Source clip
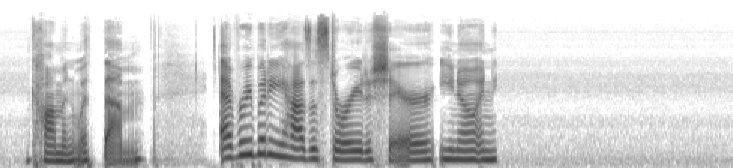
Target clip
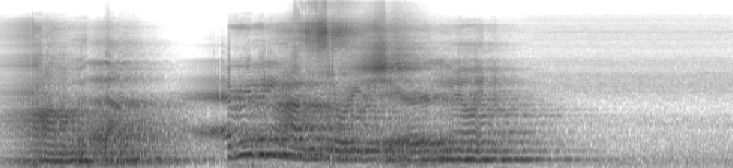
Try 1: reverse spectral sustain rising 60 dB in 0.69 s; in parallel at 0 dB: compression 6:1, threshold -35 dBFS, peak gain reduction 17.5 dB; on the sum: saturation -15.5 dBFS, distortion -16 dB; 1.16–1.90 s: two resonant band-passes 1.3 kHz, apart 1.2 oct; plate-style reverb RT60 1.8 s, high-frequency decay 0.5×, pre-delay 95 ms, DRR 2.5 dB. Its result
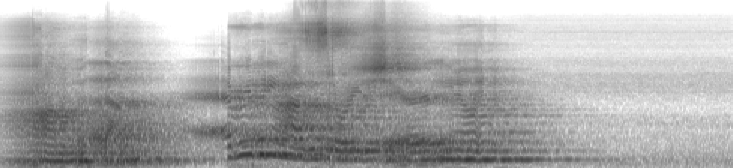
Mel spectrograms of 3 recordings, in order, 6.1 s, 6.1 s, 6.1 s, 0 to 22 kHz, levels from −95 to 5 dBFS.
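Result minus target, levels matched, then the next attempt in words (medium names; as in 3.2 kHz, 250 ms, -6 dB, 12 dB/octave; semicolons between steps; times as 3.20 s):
compression: peak gain reduction -8.5 dB
reverse spectral sustain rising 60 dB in 0.69 s; in parallel at 0 dB: compression 6:1, threshold -45 dBFS, peak gain reduction 26 dB; on the sum: saturation -15.5 dBFS, distortion -17 dB; 1.16–1.90 s: two resonant band-passes 1.3 kHz, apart 1.2 oct; plate-style reverb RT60 1.8 s, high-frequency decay 0.5×, pre-delay 95 ms, DRR 2.5 dB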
